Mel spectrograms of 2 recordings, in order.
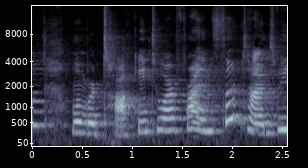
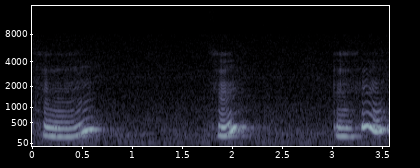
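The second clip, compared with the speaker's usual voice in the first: normal talking voice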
